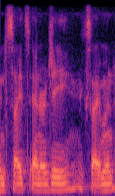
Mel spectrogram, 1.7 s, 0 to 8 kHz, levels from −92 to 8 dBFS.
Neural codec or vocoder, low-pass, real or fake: none; 7.2 kHz; real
